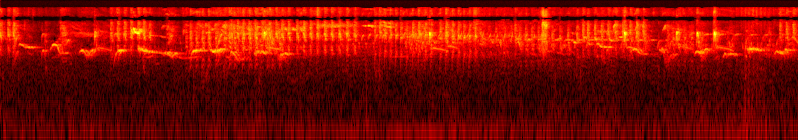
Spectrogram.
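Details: Chorus from a large, green planted aviary in Denmark holding finches, softbills, partridges, quails, canaries and java sparrows, some with eggs or chicks. Quick bright chirps and short downslurred notes repeat steadily over a constant high hiss.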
